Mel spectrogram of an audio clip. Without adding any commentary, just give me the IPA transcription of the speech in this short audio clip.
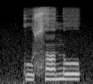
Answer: ku˨ sʰã˦no˦

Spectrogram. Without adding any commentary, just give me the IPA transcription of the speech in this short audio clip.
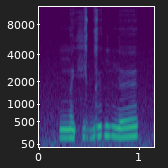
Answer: ŋə̃fʲəɡʉɡ nø

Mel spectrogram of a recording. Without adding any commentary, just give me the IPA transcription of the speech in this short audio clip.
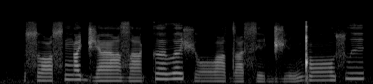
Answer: sɔː˩sˤŋɐ˧d͡ʒaː˩ zˤa˩kɐ˥ ðɐ˥ʃɔː˩ dˤʊ˩sɪ˩d͡ʒɪ˩ ŋ͡ǃɔː˧sʷɪː˥

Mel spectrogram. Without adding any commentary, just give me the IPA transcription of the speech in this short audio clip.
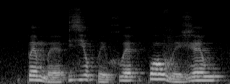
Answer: pɛ˥mɛ˩ | zʲɔ˥pe˩xʷɛ˥ | pɔ˥ ve˩ɣɛ˥w

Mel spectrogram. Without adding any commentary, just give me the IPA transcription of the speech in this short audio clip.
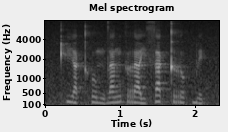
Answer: kʰi˨˩a̯ kʰo˨˩mda˦˥nkra˨˩j sa˥˩k̚tro˦˥k̚be˨˩k̚

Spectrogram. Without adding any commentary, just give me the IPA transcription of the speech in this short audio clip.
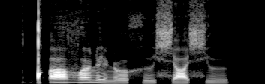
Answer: ǃʼa˦vɐ˦ ɳi˨ɳɵ˦˨xɨ˨ ɕa˨ɕɨ˨

